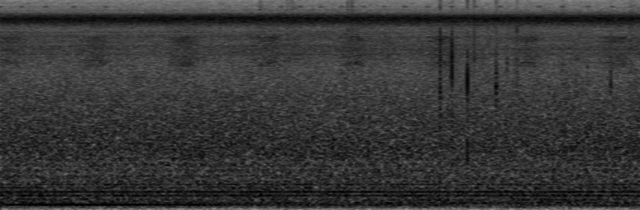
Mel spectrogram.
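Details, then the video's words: Cicadas singing in summer, an unbroken high shrill drone with gentle pulsing, plus a cluster of short sharp clicks toward the end. "Cicada sounds"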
